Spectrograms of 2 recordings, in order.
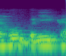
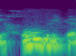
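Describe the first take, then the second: First: Rubrica stressed on BRI; penultimate stress. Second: Rúbrica stressed on the first syllable RU; common misstressing. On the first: Teacher correcting the mistake, rubrica stressed on BRI. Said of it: "é uma paroxítona e não uma proparoxítona". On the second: Teacher quoting a common mistake, rúbrica stressed on RU. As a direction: say rúbrica as RU-bri-ca. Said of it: "O pessoal muito faz aí". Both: Shown as a demonstration.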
